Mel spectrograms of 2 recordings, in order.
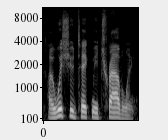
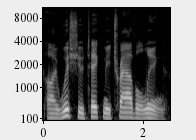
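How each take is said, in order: First: The last syllable of traveling is weak. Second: The last syllable of traveling is stressed. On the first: The speaker calls it right. "the ling of traveling is weak" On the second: The speaker calls it wrong. "Yeah, no, not so much"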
